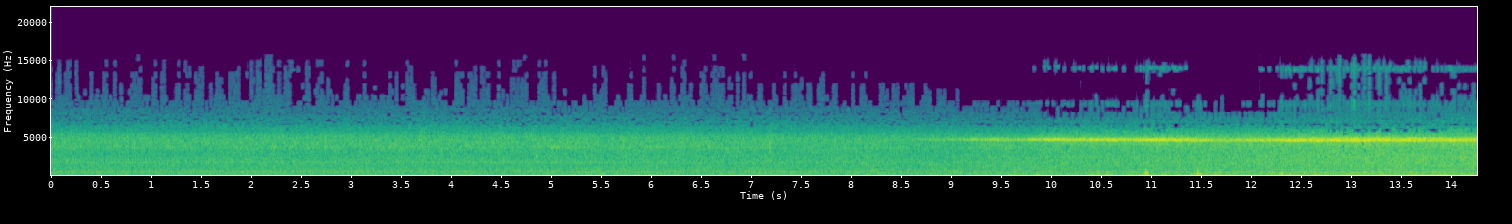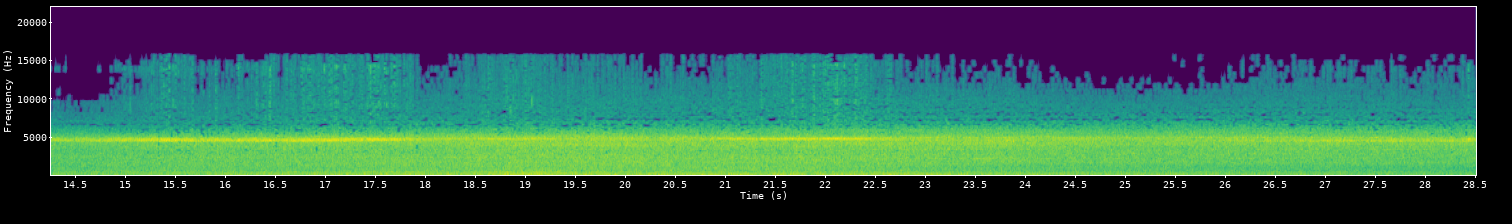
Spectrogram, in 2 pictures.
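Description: Locomotive-hauled passenger train pulling into a station platform, its running noise growing louder as it passes close. About a third of the way in a steady high-pitched wheel squeal sets in and holds as the train slows.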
